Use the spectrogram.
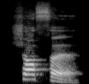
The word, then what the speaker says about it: chauffeur: It is pronounced as chauffeur. Okay, chauffeur.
